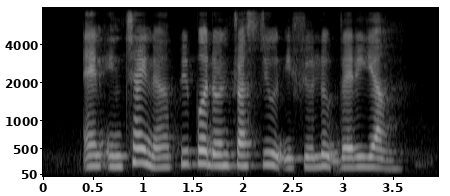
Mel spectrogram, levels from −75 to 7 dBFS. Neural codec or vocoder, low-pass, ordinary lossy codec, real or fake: autoencoder, 48 kHz, 32 numbers a frame, DAC-VAE, trained on Japanese speech; 7.2 kHz; none; fake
